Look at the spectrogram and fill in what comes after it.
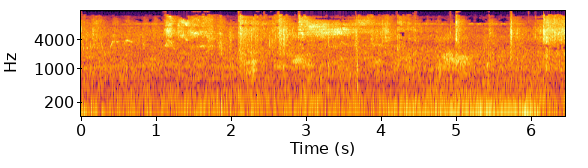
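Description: Faint bird calls, a few short caws, over quiet outdoor ambience.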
